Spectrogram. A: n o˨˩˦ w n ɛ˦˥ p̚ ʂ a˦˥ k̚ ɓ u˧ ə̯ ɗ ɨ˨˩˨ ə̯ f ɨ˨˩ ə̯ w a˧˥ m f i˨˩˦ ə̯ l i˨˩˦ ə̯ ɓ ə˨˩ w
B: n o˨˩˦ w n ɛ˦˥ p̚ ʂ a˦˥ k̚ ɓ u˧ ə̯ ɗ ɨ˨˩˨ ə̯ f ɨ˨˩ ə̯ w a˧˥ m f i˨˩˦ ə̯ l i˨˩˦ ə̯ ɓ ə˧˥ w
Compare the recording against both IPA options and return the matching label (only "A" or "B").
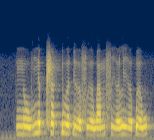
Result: B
